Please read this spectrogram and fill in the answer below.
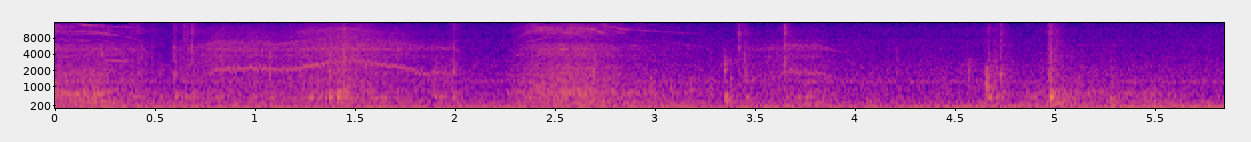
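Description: Faint scraping of a hook pick moving in the keyway of a KABA Peaks lock cylinder, followed by a few small sharp clicks in the second half as it works the pins, over a low steady hum.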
